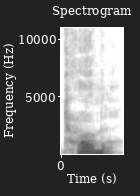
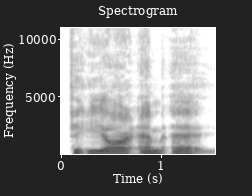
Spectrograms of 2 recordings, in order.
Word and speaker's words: terma: They were called terma, T-E-R-M-A, terma.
